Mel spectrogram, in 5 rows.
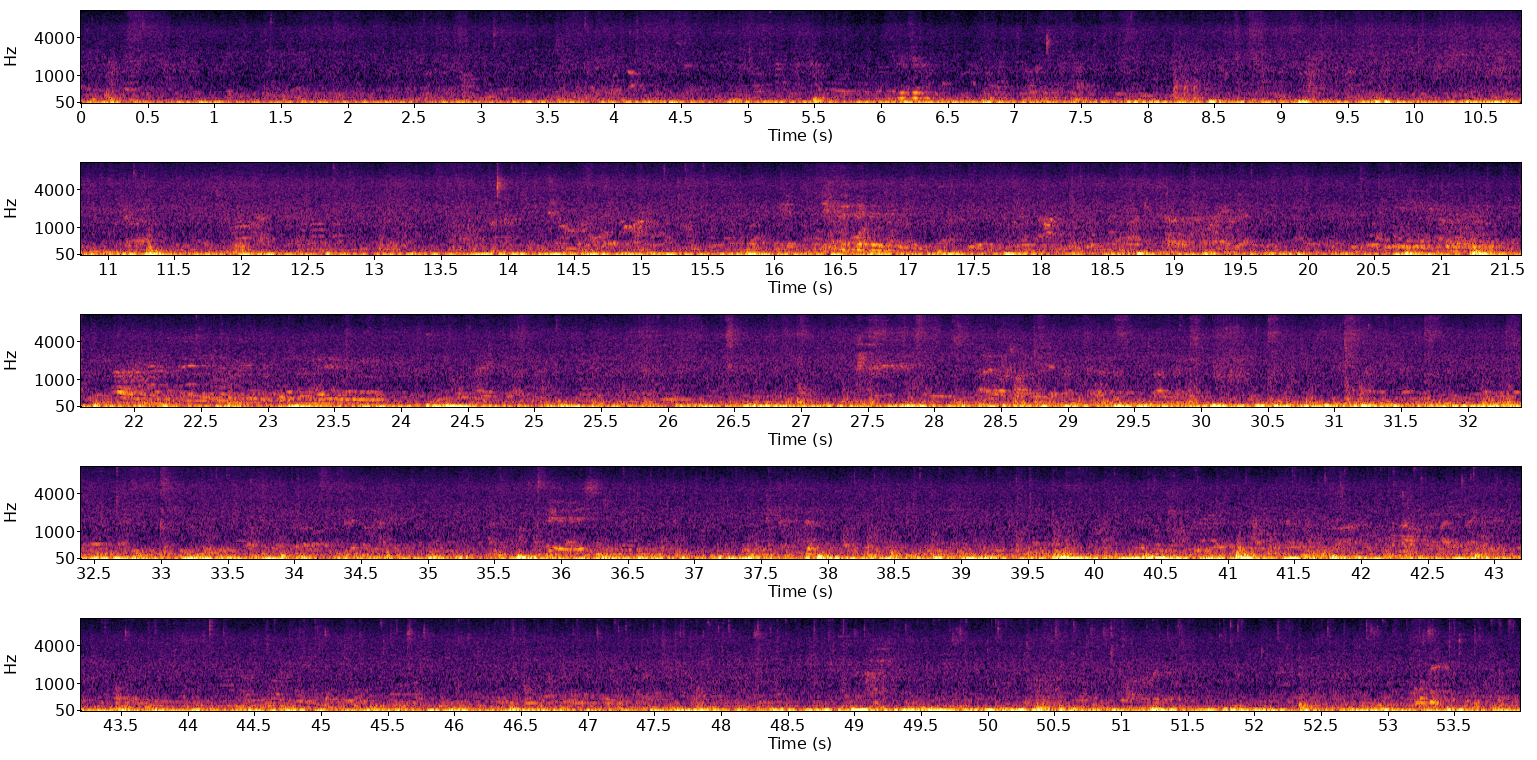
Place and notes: close to rain gutter, Nanzenji, Kyoto - raindrops on dry rock garden and kawara
Kyoto Prefecture, Japan, November 2014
